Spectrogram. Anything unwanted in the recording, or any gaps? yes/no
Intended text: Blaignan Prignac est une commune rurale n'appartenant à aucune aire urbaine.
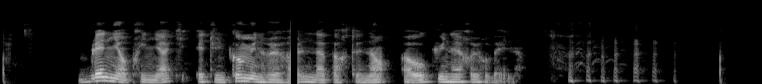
yes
